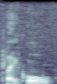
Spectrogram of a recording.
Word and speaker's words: Pleiku: I think the name of the place we're going is Pleiku, pronounced Pleiku.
